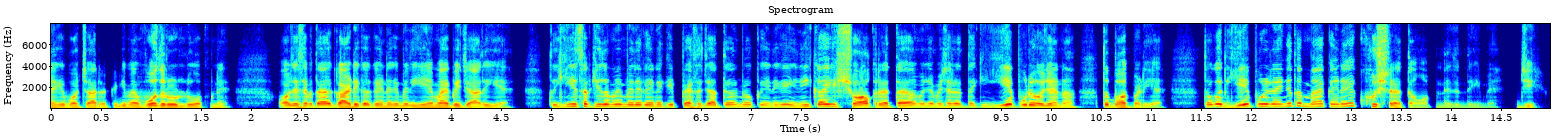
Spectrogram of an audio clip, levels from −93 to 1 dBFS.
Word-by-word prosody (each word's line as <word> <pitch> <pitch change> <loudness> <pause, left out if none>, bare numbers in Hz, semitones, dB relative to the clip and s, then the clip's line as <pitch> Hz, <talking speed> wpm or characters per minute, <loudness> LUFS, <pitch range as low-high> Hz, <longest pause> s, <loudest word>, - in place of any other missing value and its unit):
कहीं 130 +1 -2
बहुत 125 -1 -2
चाह 120 - +1
रहती 115 +1 -7
है - - -9
कि 135 - -4
मैं 135 -1 +1
वो 155 +5 +5
ज़रूर 130 -4 +3
लूँ 120 +1 -1
अपने 130 +6 -12 0.5
और 140 - +2
जैसे 145 +2 0
बताया 155 +1 +3
गाड़ी 120 +2 +5
का 145 +1 +1
कहीं 140 0 -3
न - - -7
कहीं 140 +1 -2
मेरी 140 -3 -3
ईएमआई 125 0 +2
भी 130 +1 0
जा 115 -3 0
रही 115 +1 -5
है। 105 0 -11 0.4
तो 170 - -5
ये 195 +6 -1
सब 215 -1 +2
चीज़ों 195 0 +2
में 195 - +1
मेरे 180 0 +1
कहीं 175 0 0
न 175 - -4
कहीं 180 +1 -4
पैसे 145 +3 -1
जाते 150 +2 -1
हैं - - 0
और - - -10
मेरे 180 - -4
को - - -16
कहीं 165 - -7
न 170 - -8
कहीं 190 -2 -1
इन्हीं 165 +2 -4
का 195 +2 +2
ही 200 -1 +4
शौक 150 +2 +5
रहता 130 -1 +2
है 135 - +5
और 150 - -2
मुझे 150 +1 -6
हमेशा 150 0 -4
रहता 155 0 -3
है - - -10
कि 175 +2 -15 0.2
ये 195 - +8
पूरे 175 -1 +4
हो 155 - +3
जाए 140 0 0
न 140 -4 -7 0.3
तो 190 - +3
बहुत 135 -5 +2
बढ़िया 100 -3 -8
है। - - -22 0.4
तो 185 - -1
अगर 205 -7 +3
ये 190 +5 +6
पूरे 215 0 +4
रहेंगे 210 +3 -1
तो 250 0 -1
मैं 210 +1 -2
कहीं 200 -2 -3
न 215 - -3
कहीं 245 +3 -1
खुश 195 -2 0
रहता - - -1
हूँ 100 -1 -12
अपनी - - -18
ज़िंदगी - - -20
में। - - -24 0.2
जी। 115 -5 -10
150 Hz, 325 wpm, -22 LUFS, 130-180 Hz, 0.5 s, ये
